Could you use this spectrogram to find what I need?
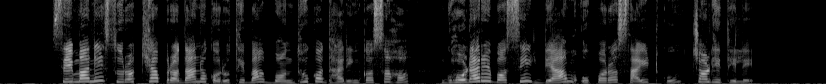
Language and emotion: Odia, neutral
